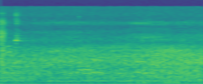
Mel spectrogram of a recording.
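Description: Motorcycle engine running steadily on the move, with wind rushing over the handlebar-mounted camera's microphone.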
